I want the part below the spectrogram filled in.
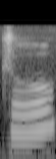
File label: "zhu5", taiwanese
